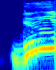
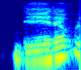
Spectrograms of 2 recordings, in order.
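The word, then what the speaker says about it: 能: 같습니다 그래서 요건은 혹시 능이 라고 나올 수도 있어요 능 이라고 읽으면 안 되고 내라고 해 봐야 됩니다 특이하죠 외워 2시면 좋을것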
